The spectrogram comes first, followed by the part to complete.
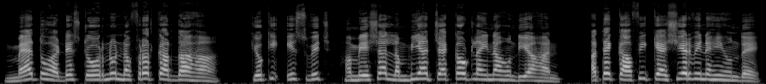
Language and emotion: Punjabi, angry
